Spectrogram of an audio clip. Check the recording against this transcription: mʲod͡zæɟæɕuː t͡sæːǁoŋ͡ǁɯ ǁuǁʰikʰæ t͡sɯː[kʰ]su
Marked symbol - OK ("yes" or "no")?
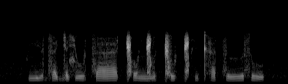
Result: no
